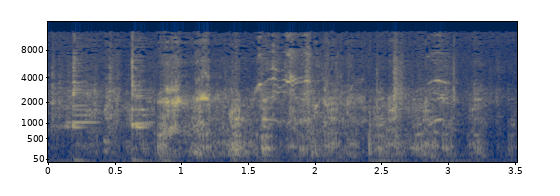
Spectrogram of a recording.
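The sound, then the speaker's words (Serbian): Pig grunting: a continuous run of loud, rough grunts and snorts, with no talk over them. “Tata, prase! Prase!”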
